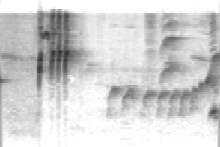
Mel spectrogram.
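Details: White-rumped shama singing in the afternoon: a burst of sharp rapid chips, a brief pause, then a run of low rounded warbled notes and higher whistles overlapping one another.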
